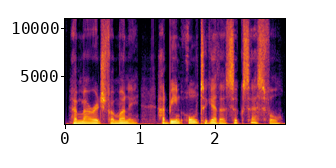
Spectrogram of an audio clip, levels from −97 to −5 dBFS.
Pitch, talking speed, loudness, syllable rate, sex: 120 Hz, 165 wpm, -17 LUFS, 6.6 syllables/s, male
